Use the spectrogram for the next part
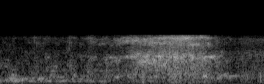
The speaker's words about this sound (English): Nah, that was a truck going by. You know, New York is noisy as hell.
